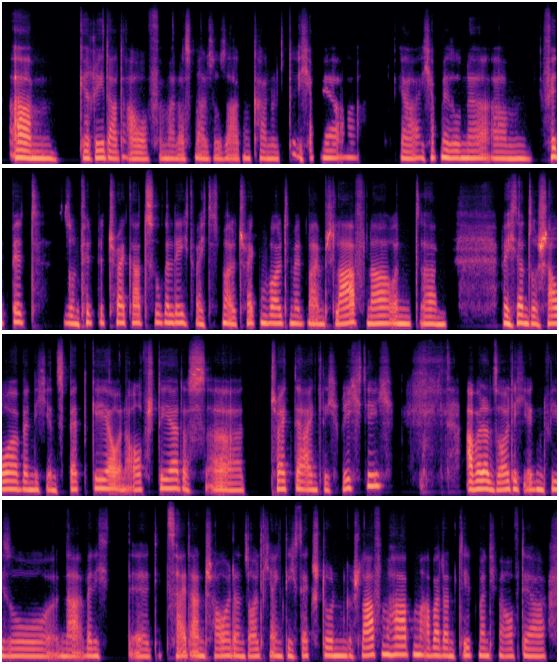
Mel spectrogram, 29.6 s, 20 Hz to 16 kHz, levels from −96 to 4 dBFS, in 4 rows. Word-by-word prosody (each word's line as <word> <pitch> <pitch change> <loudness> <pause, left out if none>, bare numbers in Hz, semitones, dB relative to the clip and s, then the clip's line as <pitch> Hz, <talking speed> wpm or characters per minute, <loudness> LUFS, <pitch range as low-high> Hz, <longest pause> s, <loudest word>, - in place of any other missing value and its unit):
ähm, 155 -4 +5 0.3
gerädert 160 +1 0
auf, 140 -2 -4
wenn 150 - -5
man 150 0 -3
das 140 - -6
mal 150 -4 -3
so 140 - -7
sagen 75 - -5
kann. 150 -2 -4
Und 145 0 -4 0.2
ich 155 - -5
habe 165 - -8
mir 165 +1 -2 0.7
ja, 155 0 -2
ich 165 +1 -6
habe 165 - -2
mir 175 -3 +3
so 160 0 0
'ne, 160 +1 0
ähm, 150 -1 -1
Fitbit 195 +1 -1 0.3
so 180 -3 -1
'n 160 -2 +2
Fitbit-Tracker 190 -1 -1
zugelegt, 190 -1 0
weil - - 0
ich 150 - -4
das - - -14
mal 185 -5 +1
tracken 160 - +1
wollte 180 0 +1
mit 170 -2 -1
meinem 175 -4 0
Schlaf, 175 +4 +3
ne, 175 +1 +4
und, 170 -1 +2
ähm, 165 -2 +1 0.7
wenn 180 - +6
ich 150 - +1
dann 185 -3 +5
so 170 -1 +1
schaue, 175 +3 +7
wenn 170 -2 +1
ich 170 -2 -4
ins 155 -3 -3
Bett 180 -1 -4
gehe 200 -1 +3
und - - 0
aufstehe, 200 +4 0
das, 165 -5 -1
äh, 155 - -1 0.4
trackt 185 0 +1
der 180 - +3
eigentlich 165 -2 -3
richtig. 250 +6 -1 0.9
Aber 180 +1 +6
dann 185 -2 +7
sollte 175 +3 +2
ich 175 - -6
irgendwie 175 +1 0
so, 160 -1 -2
na, 160 -1 -2
wenn 165 -1 -1
ich, 150 -6 -5 0.3
äh, 155 -1 -4
die 165 +2 -19
Zeit - - -2
anschaue, 165 +1 0
dann 165 -2 -1
sollte 155 +1 -3
ich - - -8
eigentlich 160 -2 -3
6 165 0 -4
Stunden 170 -1 +1
geschlafen 185 +5 +2
haben, 195 0 +3
aber 175 -1 0
dann 170 -2 -1
steht 170 +2 -4
manchmal 170 -2 -3
auf 160 +1 -6
der 160 -3 -3
170 Hz, 170 wpm, -23 LUFS, 155-180 Hz, 0.9 s, schaue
